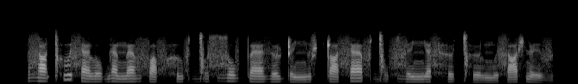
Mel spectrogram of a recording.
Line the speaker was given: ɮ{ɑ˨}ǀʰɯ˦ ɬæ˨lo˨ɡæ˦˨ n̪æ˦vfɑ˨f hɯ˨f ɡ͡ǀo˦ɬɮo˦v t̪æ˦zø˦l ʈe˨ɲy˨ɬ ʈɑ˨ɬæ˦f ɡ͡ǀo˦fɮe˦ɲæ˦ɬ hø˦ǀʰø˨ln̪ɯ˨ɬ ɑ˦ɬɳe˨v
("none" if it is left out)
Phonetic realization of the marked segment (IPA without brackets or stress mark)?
ɑ˨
